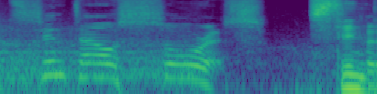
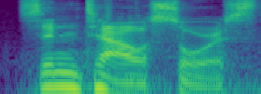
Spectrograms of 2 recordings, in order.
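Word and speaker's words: Tsintaosaurus: It's called a cintaossaurus. T is silent like the centalaurus. Gotcha. What? And it has a mohawk. At least that's what I'd call it. Cintasaurus.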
